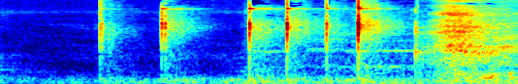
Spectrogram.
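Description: Six gentle taps sound out as crisp, high clicks with a thin, brief ring above them, ending in some handling rustle. The ingot is judged silver rather than gold; its brighter, livelier tap lacks the dead, heavy thud expected of gold.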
